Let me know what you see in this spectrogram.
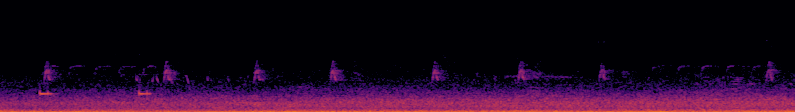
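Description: Outdoor pond-side background: a steady low rumble, with a small bird's short, high chirp repeating about once a second.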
